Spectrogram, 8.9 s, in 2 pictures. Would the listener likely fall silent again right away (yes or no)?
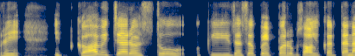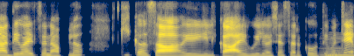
yes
